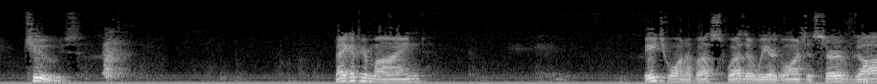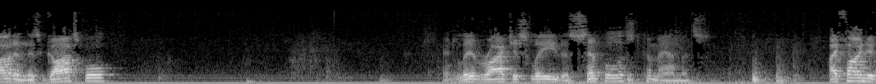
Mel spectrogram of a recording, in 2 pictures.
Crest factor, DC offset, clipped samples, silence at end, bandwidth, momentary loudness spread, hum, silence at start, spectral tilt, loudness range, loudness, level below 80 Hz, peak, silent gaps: 16 dB; under 0.1%; under 0.1%; 0 s; 13 kHz; 21 LU; none; 0 s; -7 dB/octave; 7 LU; -15 LUFS; -30 dBFS; 0 dBFS; none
